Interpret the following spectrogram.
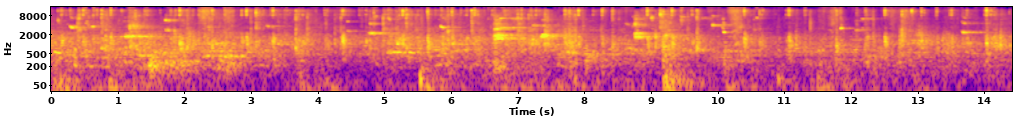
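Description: Table tennis balls pinging on tables and clicking off bats from many tables at once in a sports hall, in an irregular patter of short, clear knocks, over a murmur of voices.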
